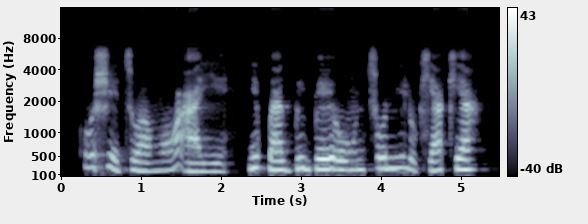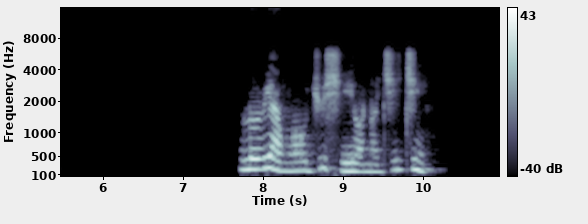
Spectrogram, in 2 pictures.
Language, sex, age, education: Yoruba, female, 15-29, tertiary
